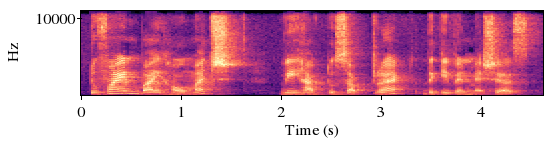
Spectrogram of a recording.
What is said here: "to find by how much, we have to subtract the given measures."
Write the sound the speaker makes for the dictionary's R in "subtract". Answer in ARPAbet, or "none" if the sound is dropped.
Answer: R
